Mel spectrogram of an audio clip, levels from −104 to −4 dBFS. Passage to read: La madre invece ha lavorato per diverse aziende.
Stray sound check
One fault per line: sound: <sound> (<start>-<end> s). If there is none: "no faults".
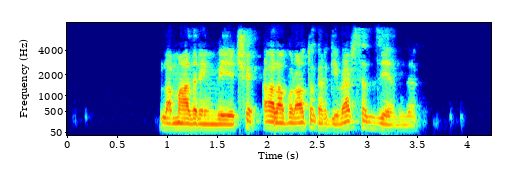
no faults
